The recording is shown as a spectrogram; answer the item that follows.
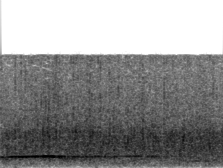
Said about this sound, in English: You can clap your hands.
